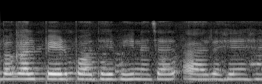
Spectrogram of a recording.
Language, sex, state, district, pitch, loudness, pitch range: Hindi, female, Bihar, Kaimur, 240 Hz, -16 LUFS, 240-245 Hz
